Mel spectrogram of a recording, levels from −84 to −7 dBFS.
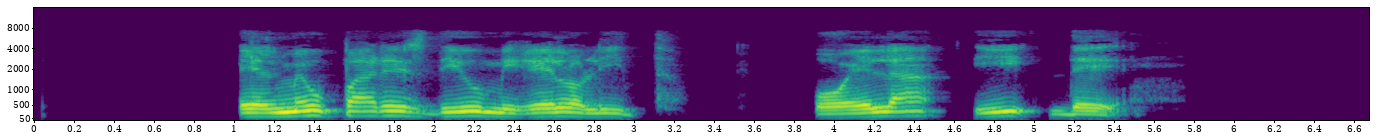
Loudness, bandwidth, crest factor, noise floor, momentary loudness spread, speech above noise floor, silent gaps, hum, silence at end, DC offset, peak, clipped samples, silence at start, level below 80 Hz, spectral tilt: -18 LUFS; 7.4 kHz; 16 dB; under -90 dBFS; 10 LU; over 73 dB; 3.29-3.51 s, 3.59-3.90 s, 4.64-4.69 s; none; 1.25 s; under 0.1%; -4 dBFS; under 0.1%; 1.05 s; -66 dBFS; -6.5 dB/octave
